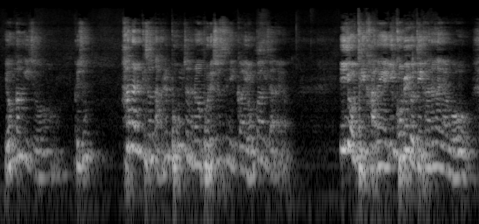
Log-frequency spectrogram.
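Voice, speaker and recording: A male youth pastor preaching to teenagers. He acts out conversations with God and keeps asking his listeners questions. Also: sits high. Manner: animated, acts out dialogues with God, asks the audience questions. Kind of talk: sermon to high school students. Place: church sanctuary. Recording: echoey church hall from far off.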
